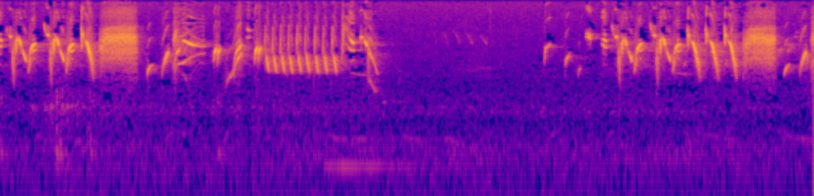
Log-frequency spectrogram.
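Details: European goldfinch (Carduelis carduelis) singing a fast, tinkling song of high twittered notes and a dry buzzy trill, broken by a second-long pause before the bright chatter resumes.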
